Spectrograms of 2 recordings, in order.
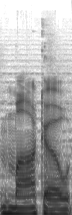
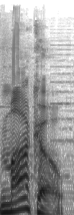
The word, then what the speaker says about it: mako: the first mako reactor but it's mako japanese word in japanese it's actually too kanji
